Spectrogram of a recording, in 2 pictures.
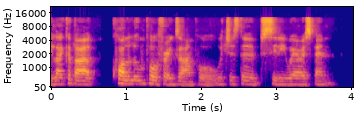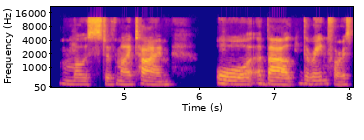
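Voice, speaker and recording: Low-voiced reflective woman from Malaysia. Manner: reflective, meandering, with frequent fillers. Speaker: guest writer. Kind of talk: conversational craft discussion.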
